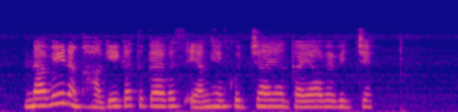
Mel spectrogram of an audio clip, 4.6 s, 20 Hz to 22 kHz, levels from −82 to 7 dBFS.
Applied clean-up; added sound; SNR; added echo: none; none; none; none.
